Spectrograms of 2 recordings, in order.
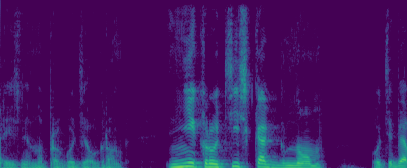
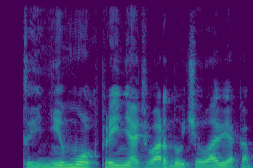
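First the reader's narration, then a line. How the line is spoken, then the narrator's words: Growled. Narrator (Russian): прорычала Орчица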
